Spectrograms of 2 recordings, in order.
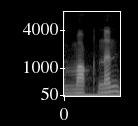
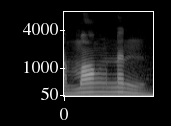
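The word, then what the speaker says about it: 먹는: Terus moknen dibaca apa? Mongnen.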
